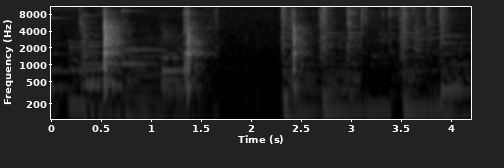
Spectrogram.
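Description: Knife chopping seeded guava slices into cubes on a board for fruit chaat, a few sharp, close thuds spaced irregularly about a second apart, with light clicks between.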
